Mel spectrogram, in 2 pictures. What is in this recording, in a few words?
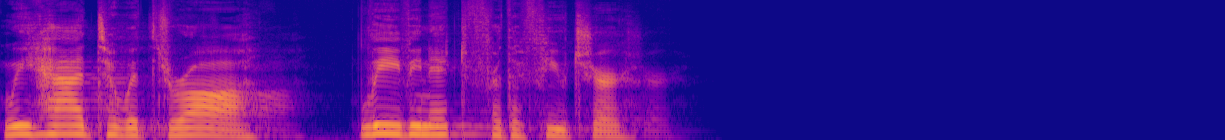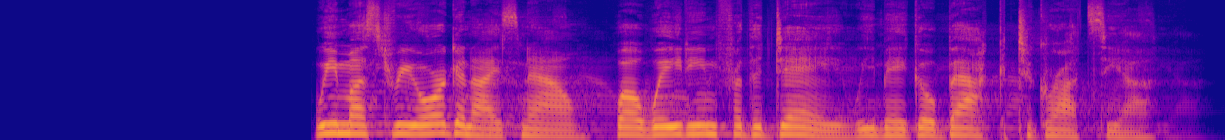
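cinematic voice, Spanish; lineage2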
